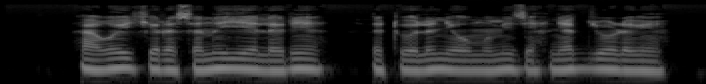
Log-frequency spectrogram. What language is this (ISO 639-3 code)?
pus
